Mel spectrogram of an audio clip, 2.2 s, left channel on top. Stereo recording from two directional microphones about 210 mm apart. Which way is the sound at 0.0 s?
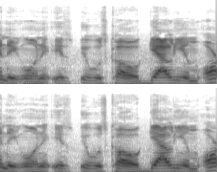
10° right (ahead or behind).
